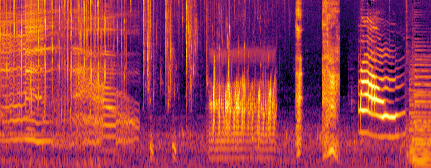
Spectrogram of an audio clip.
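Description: Cartoon snail's cat-like voice: a held meow-like call, then gurgling slurps as it drinks from its water bowl, and a short falling meow near the end.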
